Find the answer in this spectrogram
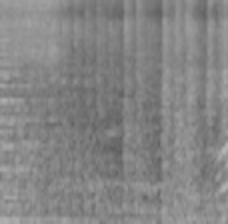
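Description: Deep, loud rumble under a rushing noise, with a brief clatter of knocks about a second and a half in, as the ride's music fades out.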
